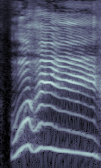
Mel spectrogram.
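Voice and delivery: put-on shrieking old hag, very high and loud; shouted whoopee. A narrator's reading. Grandma to George, gleeful shriek. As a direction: let out a wild whoop of joy. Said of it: "she shouted".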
